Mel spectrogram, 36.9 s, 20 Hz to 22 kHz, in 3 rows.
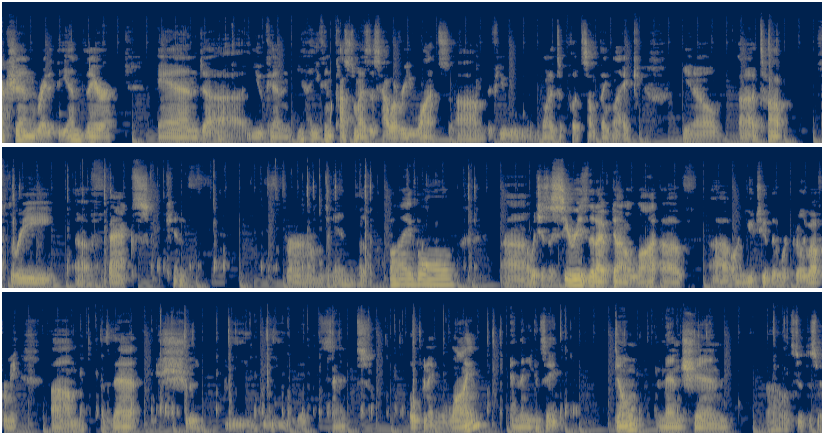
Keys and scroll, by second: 10.2-11.7 typing, 13.0-19.6 typing, 25.3-35.8 typing.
